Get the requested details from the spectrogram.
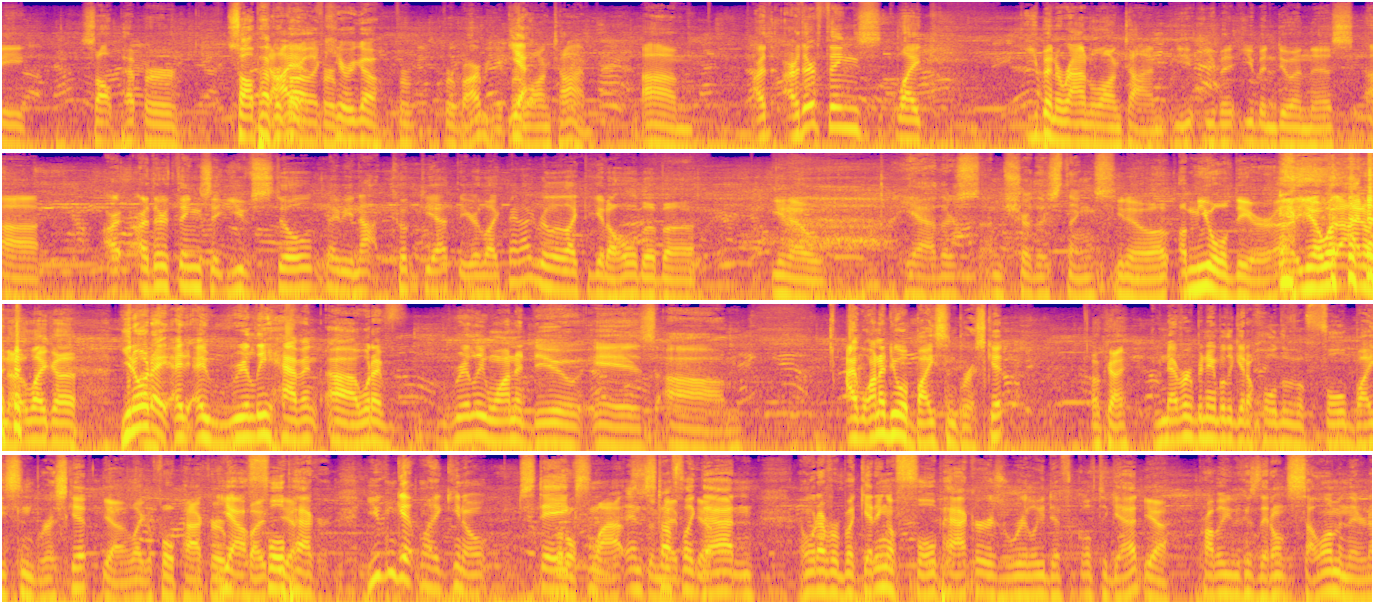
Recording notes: We are live from The BBQ LOve Fest in Tampa Florida again sitting down with another amazing pitmaster.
